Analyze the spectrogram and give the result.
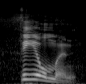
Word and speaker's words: Thielemans: T-O-O-T-S. – Toots. You know we didn't want to hear Toots spelled. – You know, it's like the receiver. Thielman. – Oh, so that's probably what it is, Thielman.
